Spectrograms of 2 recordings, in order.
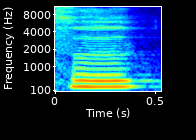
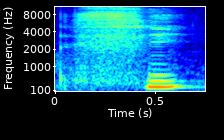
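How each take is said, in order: First: The vowel is a buzzy sound after the s. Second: The vowel is a clear 'ee' sound. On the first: The speaker calls it right. "ça se prononce S" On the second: The speaker calls it wrong. "ce n'est pas si"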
